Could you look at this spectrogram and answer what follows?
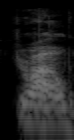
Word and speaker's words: Shuail: So can you pronounce it correctly for me? I'll try. Okay. Shuail.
